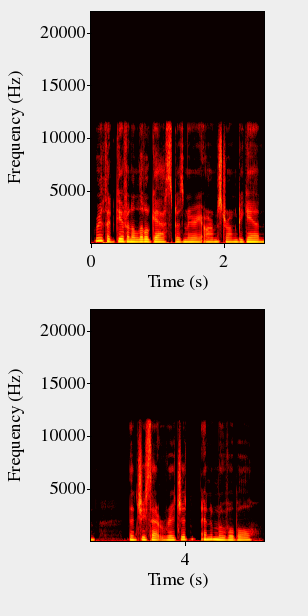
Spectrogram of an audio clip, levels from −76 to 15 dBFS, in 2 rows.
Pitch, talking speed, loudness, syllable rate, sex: 195 Hz, 185 wpm, -18 LUFS, 5.5 syllables/s, female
